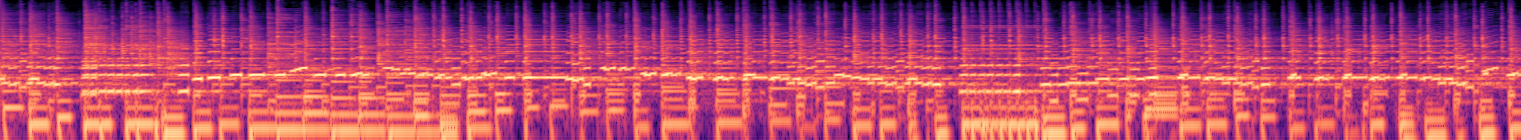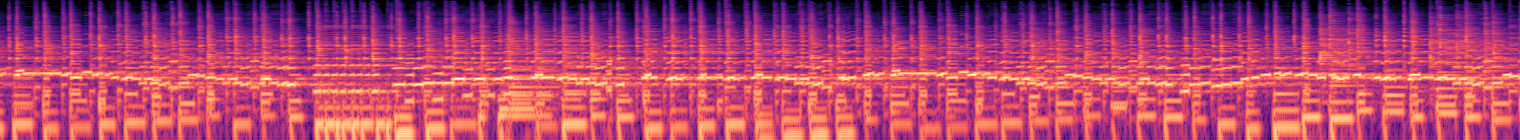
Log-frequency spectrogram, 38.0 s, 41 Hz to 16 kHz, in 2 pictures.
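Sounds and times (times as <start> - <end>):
accordion: 0.0 - 38.0
cimbalom notes: 0.0 - 38.0
clarinet melody: 0.0 - 38.0
keyboard bass line: 0.0 - 38.0.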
